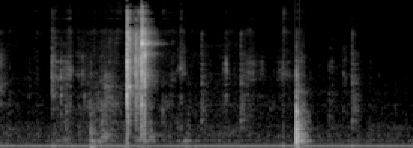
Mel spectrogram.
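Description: A pistol being handled and turned over in the hands: a quick cluster of sharp metallic clicks about two seconds in, and a single knock about four seconds in, over a steady low hum.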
